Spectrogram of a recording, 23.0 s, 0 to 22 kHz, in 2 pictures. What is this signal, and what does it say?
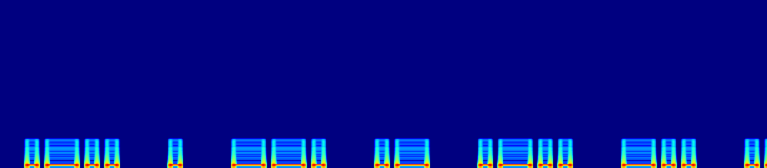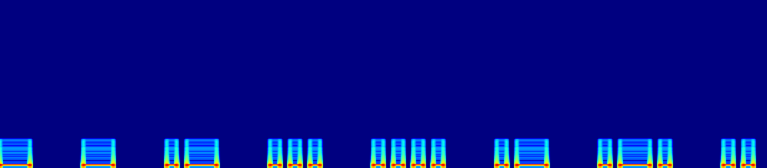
Morse code, heard as a keyed tone, about 8 wpm, 440 Hz. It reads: L E G A L D A T A S H A R I
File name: morse / headlines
